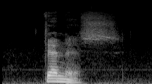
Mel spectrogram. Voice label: "tennis", Dutch

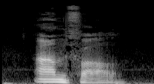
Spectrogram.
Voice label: "aanval", Dutch

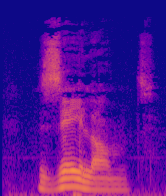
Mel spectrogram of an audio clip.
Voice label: "Zeeland", Dutch

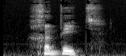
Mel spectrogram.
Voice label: "gebied", Dutch

